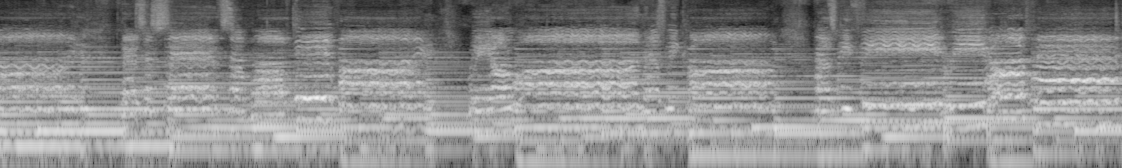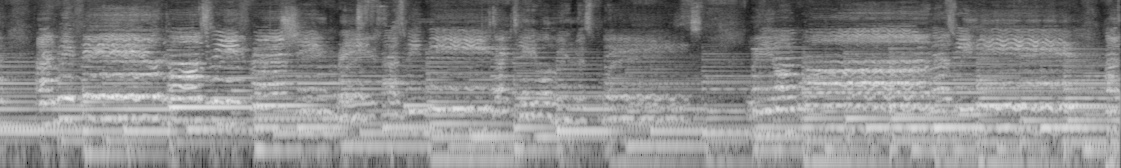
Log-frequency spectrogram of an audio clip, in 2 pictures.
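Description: A small mixed choir of men's and women's voices singing a hymn a cappella in several parts, with sustained notes and vibrato. The singers are recorded separately and mixed together as a virtual choir.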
